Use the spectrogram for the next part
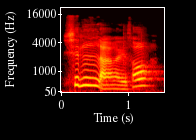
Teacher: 니은이 뒤에 오는 리을과 만나서 리을로 바뀌는 거는 유음화죠.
